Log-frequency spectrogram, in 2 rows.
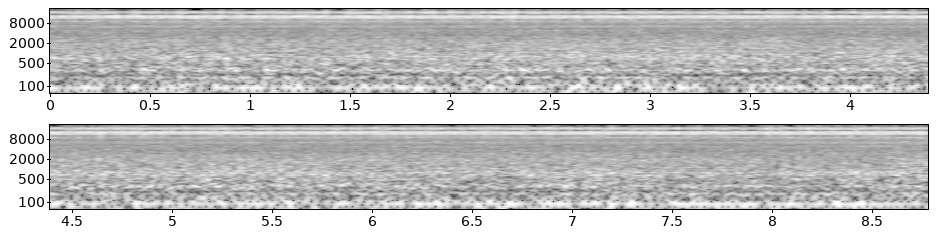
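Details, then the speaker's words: Ford F250 Super Duty after replacing the alternator, whose bearings had squeaked, with the belt refitted: even, steady low idle with no chirp or squeal; engine and belt drive sound healthy. "Truck's running good now. His squeak's gone."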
